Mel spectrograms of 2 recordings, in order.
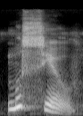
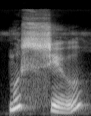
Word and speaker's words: Monsieur: So the first word is to be pronounced like this, Monsieur. Monsieur, you can say again, yes, Monsieur.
